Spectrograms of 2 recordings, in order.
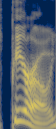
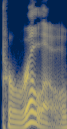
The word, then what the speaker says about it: Pirro: P-I-R-R-O. – Yeah, okay. Jeannie Pirro. That's what I thought. It was Pirro. Yeah, not Perillo.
